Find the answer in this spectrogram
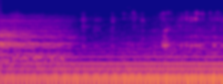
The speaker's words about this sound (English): Let me pour this crap out.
